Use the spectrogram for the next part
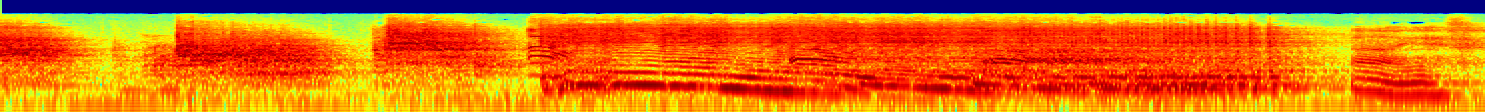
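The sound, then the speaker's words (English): An old cupboard door rattles and scrapes in a few noisy bursts as it is pulled open, followed by a long, wavering voiced sound that continues to the end. “But I have one final duty to perform here, if I can just get the door open. I better just check that the cupboard's nice and empty.”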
